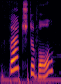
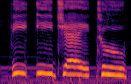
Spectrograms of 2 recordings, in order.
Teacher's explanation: But in you know natural flowing speech those middle sounds the unstressed ones they tend to get squished or just drop out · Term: vowel reduction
